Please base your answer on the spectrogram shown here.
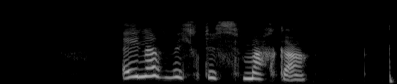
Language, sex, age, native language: Icelandic, male, 6, German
